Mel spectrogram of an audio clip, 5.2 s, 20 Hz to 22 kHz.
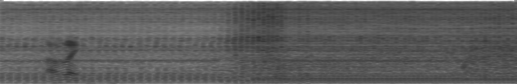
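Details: Atco Balmoral cylinder mower, unrun for 9 years after shed storage, engine stumbles briefly then settles into a steady, even beat with no misses after more fuel was given; fuel mixture sounds right now, cylinder and drive working.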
